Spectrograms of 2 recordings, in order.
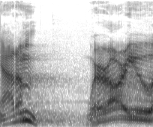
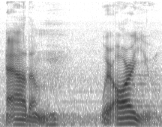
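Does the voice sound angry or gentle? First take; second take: angry; gentle. First: The voice sounds angry and harsh. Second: The voice sounds gentle and caring. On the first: The speaker is condemning the listener. The speaker calls it wrong. "That's how they hear it. God's angry" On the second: The speaker is lovingly seeking the listener. The speaker calls it right. "Here's how I hear it now, knowing him"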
